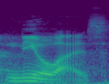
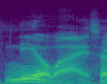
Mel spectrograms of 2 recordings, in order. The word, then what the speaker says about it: NEOWISE: When there's certain events in the sky, so the comet was just by here, and I've been calling it Comet Newsy. Am I saying it right? – Neowise. – Neowise, okay.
